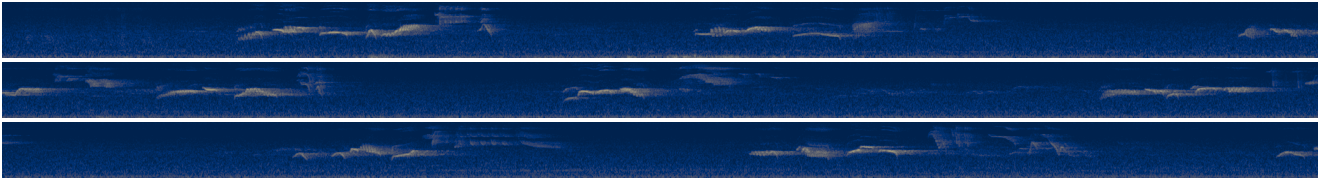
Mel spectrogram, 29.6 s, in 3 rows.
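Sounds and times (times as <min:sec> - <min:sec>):
Common blackbird singing: 0:01.8 - 0:03.8, 0:05.2 - 0:07.5, 0:09.3 - 0:12.5, 0:14.0 - 0:20.0, 0:21.6 - 0:24.0, 0:25.4 - 0:28.4, 0:29.3 - 0:29.6.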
